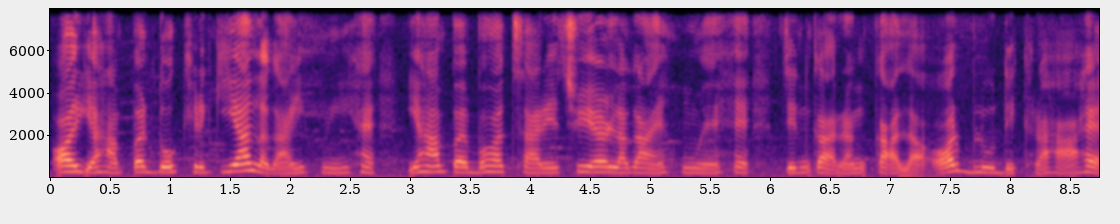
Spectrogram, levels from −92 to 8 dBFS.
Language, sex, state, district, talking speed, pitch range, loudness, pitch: Hindi, female, Jharkhand, Palamu, 165 wpm, 235-265 Hz, -20 LUFS, 250 Hz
